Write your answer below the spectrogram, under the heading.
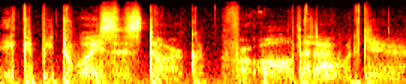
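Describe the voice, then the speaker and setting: Whispering, the voice moves at a moderate pace. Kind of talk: bedtime fairy tale reading. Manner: whispered; soft, relaxing.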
